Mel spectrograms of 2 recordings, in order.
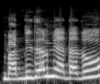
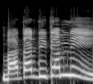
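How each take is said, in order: First: Calling out loudly to grandpa; raised voice so he can hear; to someone hard of hearing. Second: Louder and higher repeat; to someone hard of hearing. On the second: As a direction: shout the question again, higher. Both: Real, not acted. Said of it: "এই জন্য চিল্লাই চিল্লাই কথা বলা লাগে".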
